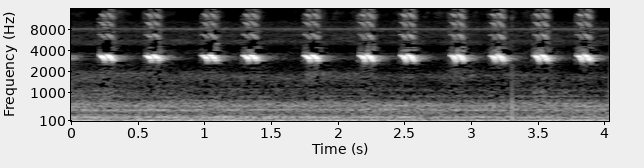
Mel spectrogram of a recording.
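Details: Cricket giving shrill, pulsed chirps, each burst a quick rasping trill, repeated roughly every third of a second in a fairly steady run, with a faint low hum beneath.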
